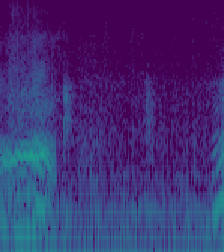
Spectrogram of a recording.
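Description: A sleeping Russian Blue cat snores with a nasal, wavering tone, then starts another breath.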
